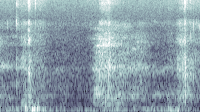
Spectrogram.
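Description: Near silence: faint outdoor background between words, with a brief soft hiss about a second in.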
